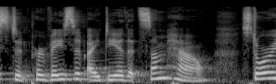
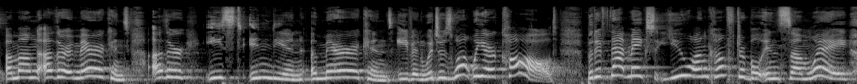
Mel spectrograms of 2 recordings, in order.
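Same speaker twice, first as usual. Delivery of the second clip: high, declaiming rebuttal with heavy emphasis; mock-formal indignation; 6 semitones higher than usual. Writing back to the radio producer, mock-formal indignation. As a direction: read out a pointed reply grandly, pitched up. Acts out indignant written reply.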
